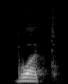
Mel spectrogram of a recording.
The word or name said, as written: boite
